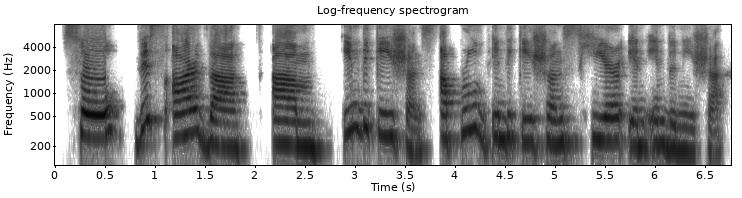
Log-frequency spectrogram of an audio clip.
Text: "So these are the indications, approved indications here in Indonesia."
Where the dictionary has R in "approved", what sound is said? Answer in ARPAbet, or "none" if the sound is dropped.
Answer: R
